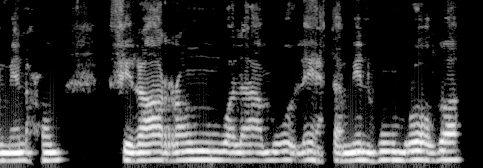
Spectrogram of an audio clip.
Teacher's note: यहाँ पे फिरा पे अलिफ मद है, 2 हरकत लंबा करेंगे। रा पे तनवीन है जिसका वाव के साथ इदगाम होगा, हरूफ यरबलून में से है, माउन्ना।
